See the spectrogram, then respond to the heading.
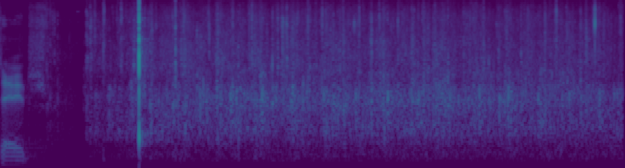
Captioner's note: audience applauding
